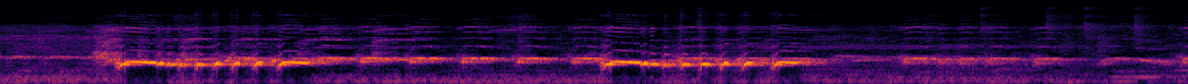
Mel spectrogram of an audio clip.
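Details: Zebra dove, kept as a lure singer to prompt other doves to sing, gives two mellow cooing phrases. Each opens with a quick stuttering run of soft notes and ends in a drawn-out coo, over a steady hum of other fainter doves.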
